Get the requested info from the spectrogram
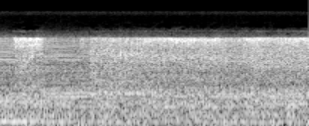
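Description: Electric rotary shaver running with a steady buzz over a low mains hum, mixed with the even whir of an electric fan heater.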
